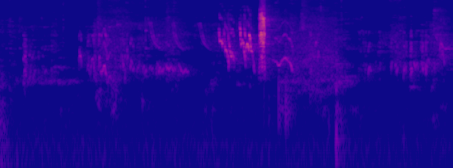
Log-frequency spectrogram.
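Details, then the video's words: Chirping Australian budgerigar giving soft, wavering warbles that build into a louder squeaky, buzzy burst before trailing into quieter twitter, with one faint low knock. "Australian beautiful birds sound 😍 budgie chirping sound"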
